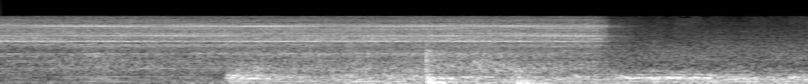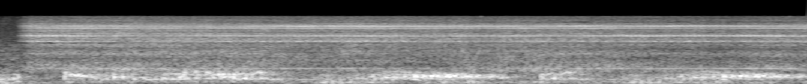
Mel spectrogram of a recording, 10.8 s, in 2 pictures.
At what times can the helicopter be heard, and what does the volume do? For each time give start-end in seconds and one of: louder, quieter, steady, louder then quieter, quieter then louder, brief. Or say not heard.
0.0-4.1 steady
5.5-10.7 steady.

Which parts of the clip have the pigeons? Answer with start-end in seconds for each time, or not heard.
1.5-10.7.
